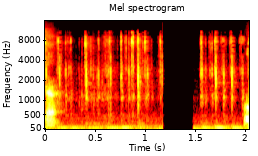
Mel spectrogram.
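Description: Typing sound effect: a rapid run of key clicks as text is typed out letter by letter, breaking off for a moment just past the middle and then resuming.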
